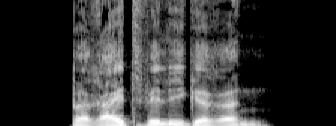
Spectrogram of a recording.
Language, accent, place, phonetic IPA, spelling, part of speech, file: German, Germany, Berlin, [bəˈʁaɪ̯tˌvɪlɪɡəʁən], bereitwilligeren, adjective, De-bereitwilligeren.ogg
- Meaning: inflection of bereitwillig: 1. strong genitive masculine/neuter singular comparative degree 2. weak/mixed genitive/dative all-gender singular comparative degree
